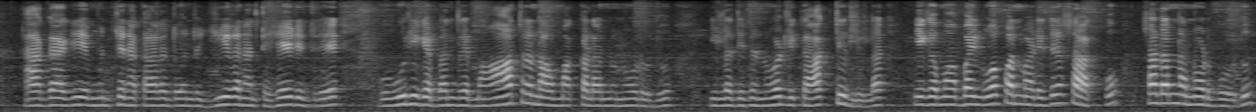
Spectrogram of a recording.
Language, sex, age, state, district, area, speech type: Kannada, female, 60+, Karnataka, Udupi, urban, spontaneous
